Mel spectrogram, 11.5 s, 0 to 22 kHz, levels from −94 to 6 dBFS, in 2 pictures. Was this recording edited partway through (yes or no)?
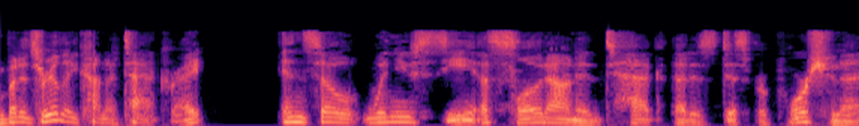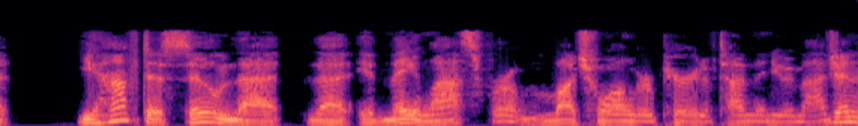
no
